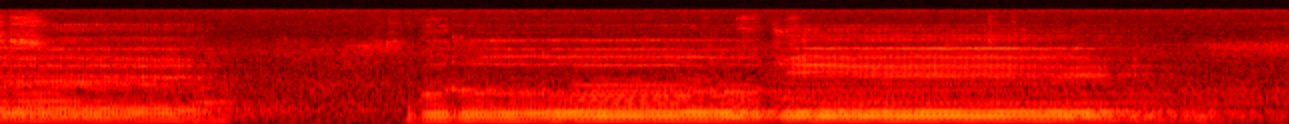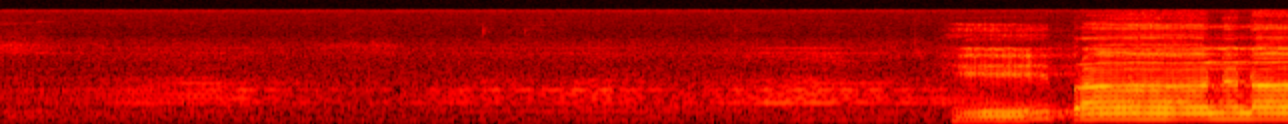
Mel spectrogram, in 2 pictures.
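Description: A man singing Gurbani keertan in long, held notes, chant-like, breaking off briefly near the start. The singing goes quiet through the middle, then a rising note brings the voice back loud near the end.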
